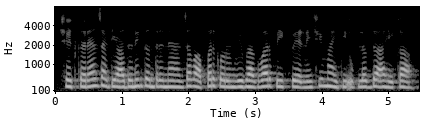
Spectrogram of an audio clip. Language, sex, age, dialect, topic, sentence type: Marathi, female, 31-35, Northern Konkan, agriculture, question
